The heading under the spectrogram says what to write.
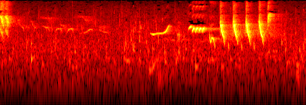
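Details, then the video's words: In a forest, a common nightingale gives thin, quiet whistles and a low-pitched slur, then a burst of rapid ticks followed by five loud, evenly spaced, sharply descending notes. "Bülbül sesi"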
